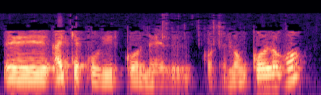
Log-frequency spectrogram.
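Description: A man's voice: lowish voice, lively intonation, a little slow, husky. A man, a physician explaining things patiently in a radio interview, with many "eh" fillers and "¿verdad?" tags. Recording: tinny phone-like line.

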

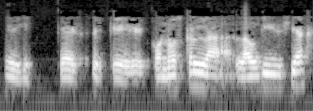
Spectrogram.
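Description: Doctor on a tinny phone line. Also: male voice, on the low side, takes it slowly, slightly rough. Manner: patient, explanatory, frequent "eh" fillers and "¿verdad?" tags. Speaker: physician. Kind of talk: radio interview, explaining.

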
